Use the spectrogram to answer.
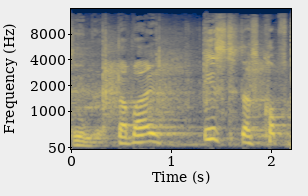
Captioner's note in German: Vereinzelter Beifall AfD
